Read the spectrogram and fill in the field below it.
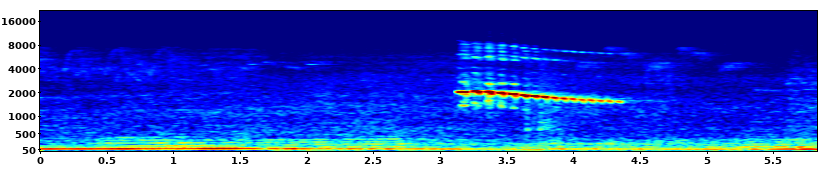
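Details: Ruddy kingfisher giving one loud descending trill, a rapid run of pulsed whistled notes dropping slightly in pitch over about a second. It rises out of steady low rumbling background noise.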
